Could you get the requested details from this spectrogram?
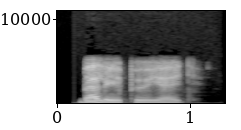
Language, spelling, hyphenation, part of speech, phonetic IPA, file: Hungarian, belépőjegy, be‧lé‧pő‧jegy, noun, [ˈbɛleːpøːjɛɟ], Hu-belépőjegy.ogg
- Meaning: entry ticket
